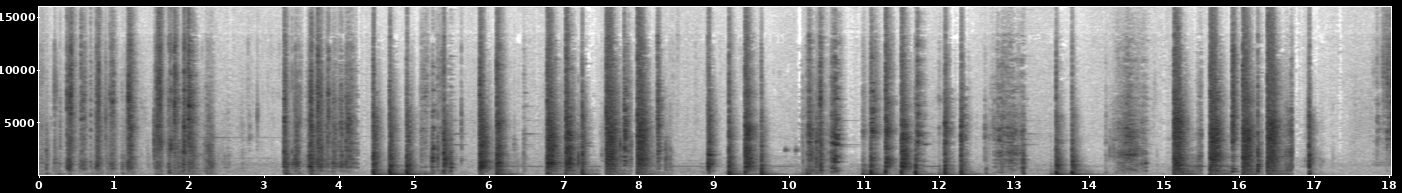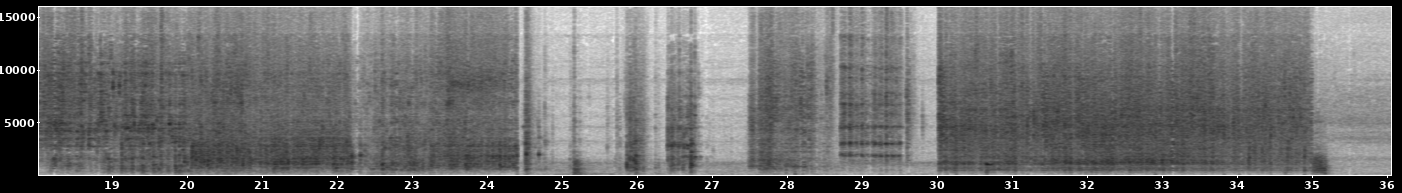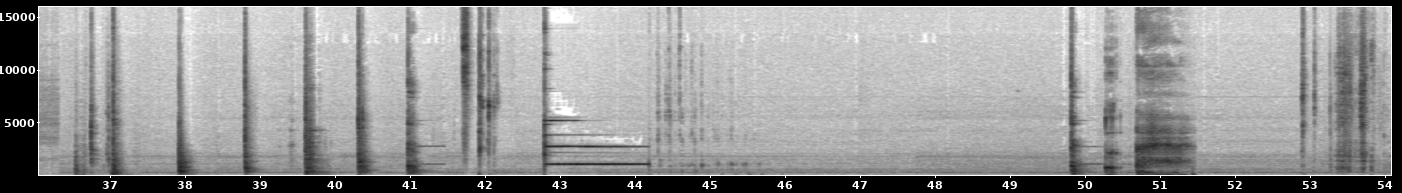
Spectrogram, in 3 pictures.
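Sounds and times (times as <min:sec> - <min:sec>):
utensils and dishes clinking: 0:05.0 - 0:13.4, 0:28.1 - 0:31.4, 0:39.3 - 0:42.2.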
